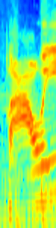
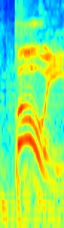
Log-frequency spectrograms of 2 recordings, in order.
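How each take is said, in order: First: Bowie is said the way English speakers say it. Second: Bowie is said the usual American way. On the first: The speaker calls it wrong. "it's not [name]" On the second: The speaker calls it right. "It's Bowie"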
